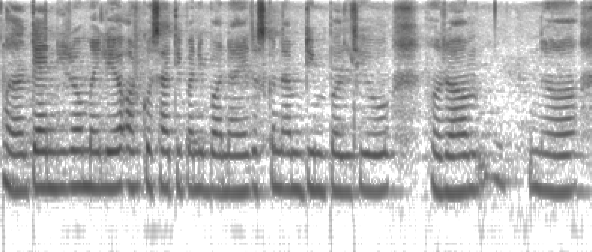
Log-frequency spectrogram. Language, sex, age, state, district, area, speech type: Nepali, female, 18-30, West Bengal, Kalimpong, rural, spontaneous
